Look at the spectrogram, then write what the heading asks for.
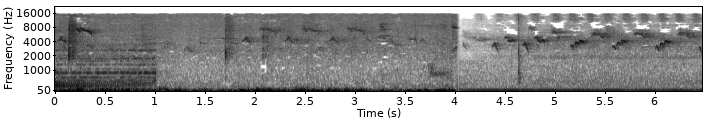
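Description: Small birds chirping, many short downward-sliding chirps, over a steady low outdoor rumble.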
